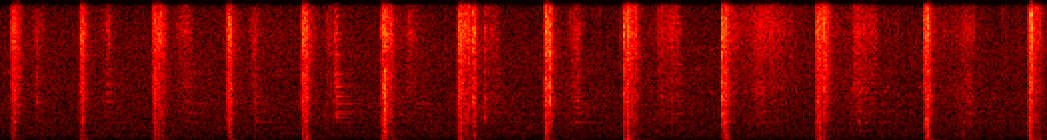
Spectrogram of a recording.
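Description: Long-handled spade chopping down into the dirt at the edge of a dug hole to trim it wider: a steady run of about a dozen sharp chops, roughly three every two seconds.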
